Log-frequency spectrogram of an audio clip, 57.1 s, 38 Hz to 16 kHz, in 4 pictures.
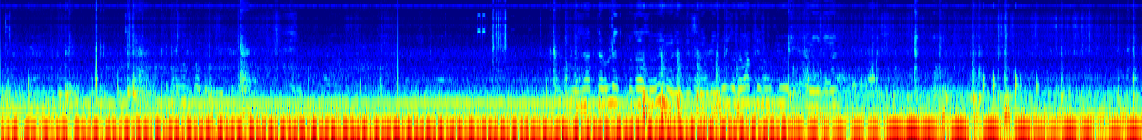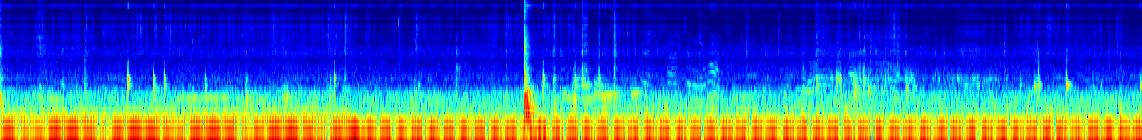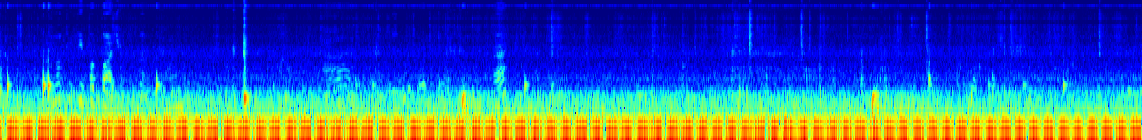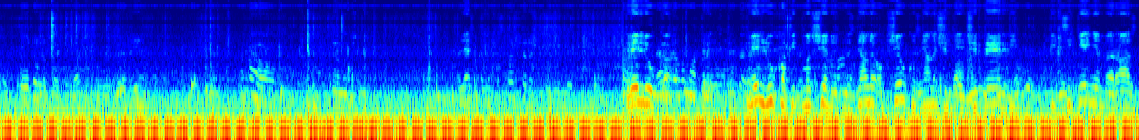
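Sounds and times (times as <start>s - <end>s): low pulsing rumble: 0.0s - 57.0s.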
